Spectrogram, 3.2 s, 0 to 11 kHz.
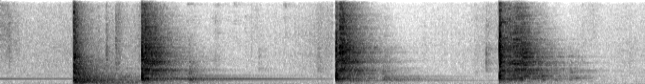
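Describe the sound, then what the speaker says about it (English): Four sharp strikes of a plastic mallet against a metal brake part on a 2014 Toyota 4Runner, each ringing briefly, the first two close together and the others spaced farther apart. "So I'm going to use a plastic mallet hammer"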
